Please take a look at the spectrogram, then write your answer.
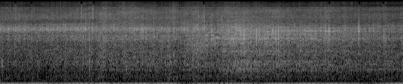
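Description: Fish skin, crisped side up, sizzles in oil in a frying pan, a steady loud crackling hiss that keeps going without a break.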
